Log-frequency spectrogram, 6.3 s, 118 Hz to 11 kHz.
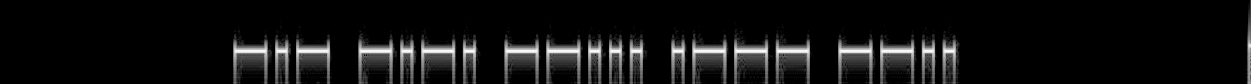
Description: Morse code, heard as a keyed tone, about 23 wpm, 700 Hz. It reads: KC7JZ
